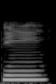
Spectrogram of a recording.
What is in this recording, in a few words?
"dinn1", Taiwanese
